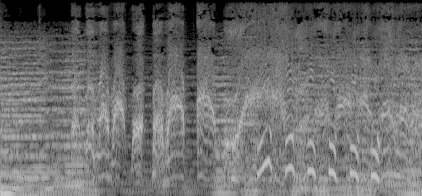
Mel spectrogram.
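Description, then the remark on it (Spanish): A voice imitates a duck, the character Pato Roland on Radio Disney, letting out a rapid, loud string of nasal quacks, with brief pauses early on before a steady chattering run. “¡Es mi amigo, el Pato Roland!”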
